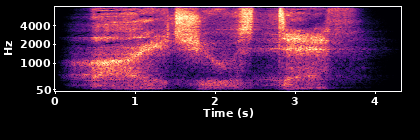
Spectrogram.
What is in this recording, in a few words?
Male Orc Concede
